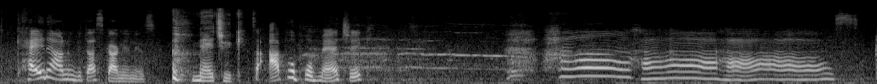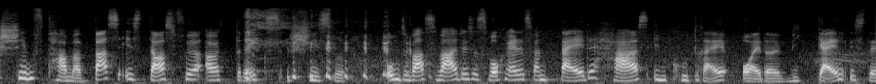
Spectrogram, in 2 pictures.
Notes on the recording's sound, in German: Hintergrundgeräusche gibts oben drauf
